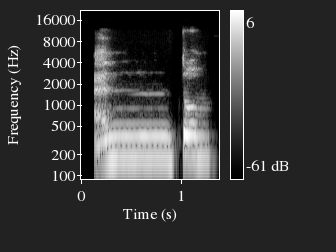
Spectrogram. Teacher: Ya, huruf nun, bunyi nun akan dominan. Akan mendominasi bunyi ta tu. Dan hilanglah bunyi ta.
